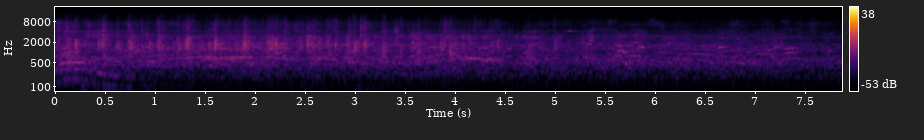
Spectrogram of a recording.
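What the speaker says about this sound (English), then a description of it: "and a round of applause for the runner-up," Applause and cheering from a crowd at an amateur boxing event in a stadium hall, a busy wash of clapping mixed with chatter and voices that gradually tapers.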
